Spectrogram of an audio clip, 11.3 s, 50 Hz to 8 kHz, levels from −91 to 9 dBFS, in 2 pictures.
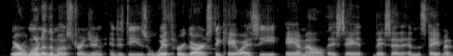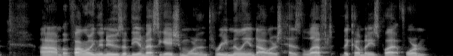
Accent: American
